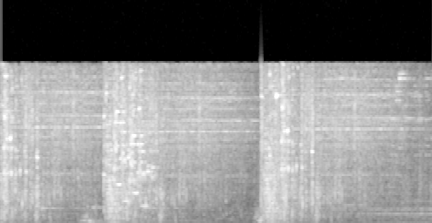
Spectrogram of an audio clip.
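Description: Leaves rustle in bursts as a small creature pushes through thick foliage.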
